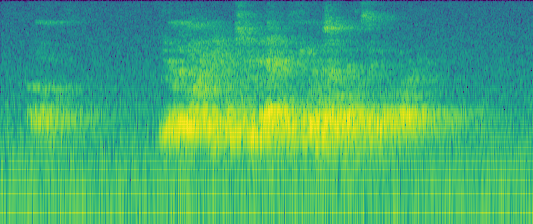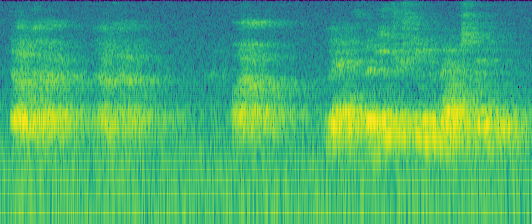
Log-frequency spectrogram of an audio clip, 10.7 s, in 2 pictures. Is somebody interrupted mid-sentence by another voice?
Yes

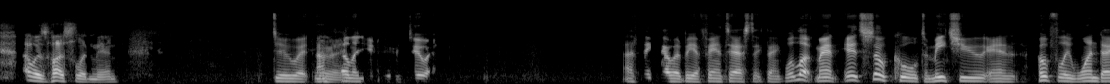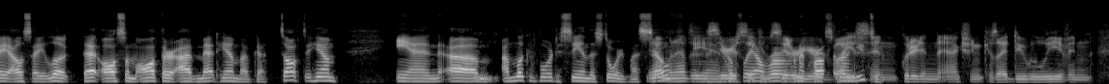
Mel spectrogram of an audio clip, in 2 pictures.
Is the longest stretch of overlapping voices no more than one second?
No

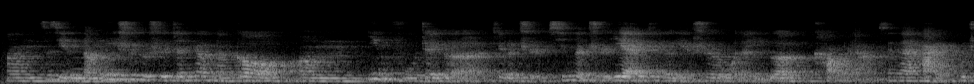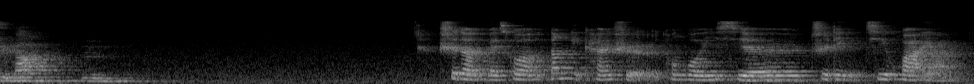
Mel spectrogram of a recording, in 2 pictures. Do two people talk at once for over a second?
No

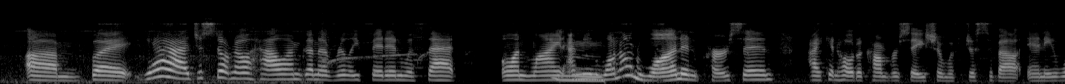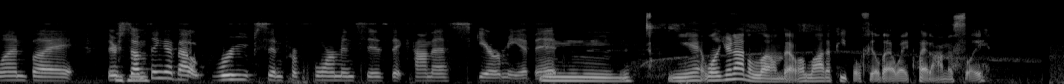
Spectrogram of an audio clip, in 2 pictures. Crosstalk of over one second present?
No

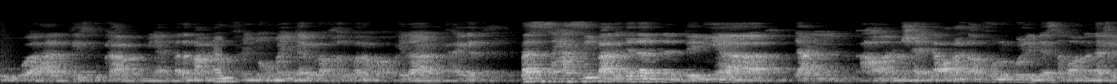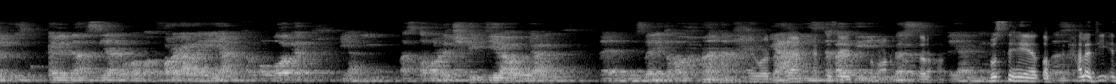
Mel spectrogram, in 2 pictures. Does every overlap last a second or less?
No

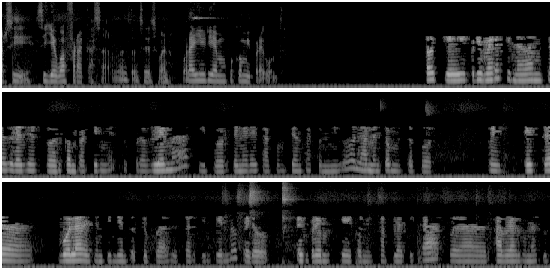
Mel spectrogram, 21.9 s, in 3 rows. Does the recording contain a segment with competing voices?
No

